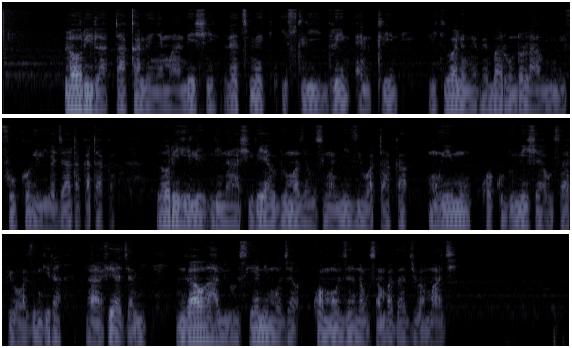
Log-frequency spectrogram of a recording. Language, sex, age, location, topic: Swahili, male, 25-35, Nairobi, government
